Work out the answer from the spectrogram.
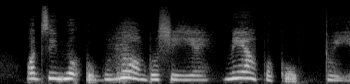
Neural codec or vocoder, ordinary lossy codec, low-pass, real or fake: codec, 44.1 kHz, 0.9 kbps, DAC; MP3, 64 kbps; 19.8 kHz; fake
